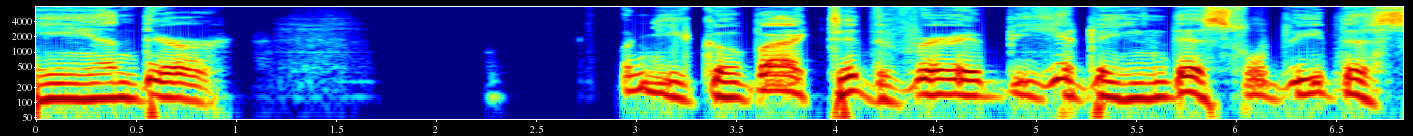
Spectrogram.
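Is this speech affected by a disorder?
Yes: spinocerebellar ataxia.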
